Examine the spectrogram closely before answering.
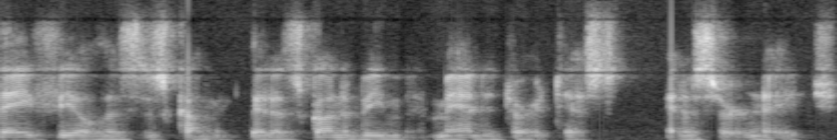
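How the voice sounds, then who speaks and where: The speaker has an American accent. Noticeable background noise runs under the voice. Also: man. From US Midwest, Minneapolis, Minnesota. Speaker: spine surgeon and medical school dean. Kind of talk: interview. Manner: conversational, with fillers.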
